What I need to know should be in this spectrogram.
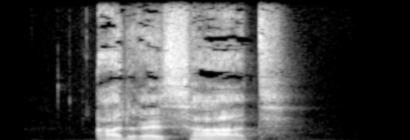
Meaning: addressee
- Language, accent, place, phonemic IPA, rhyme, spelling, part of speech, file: German, Germany, Berlin, /adʁɛˈsaːt/, -aːt, Adressat, noun, De-Adressat.ogg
